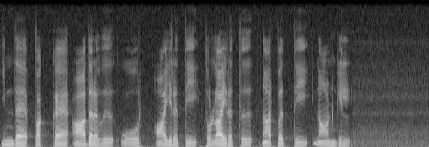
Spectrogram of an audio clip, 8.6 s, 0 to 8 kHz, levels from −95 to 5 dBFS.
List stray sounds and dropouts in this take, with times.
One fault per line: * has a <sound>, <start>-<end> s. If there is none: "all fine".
all fine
